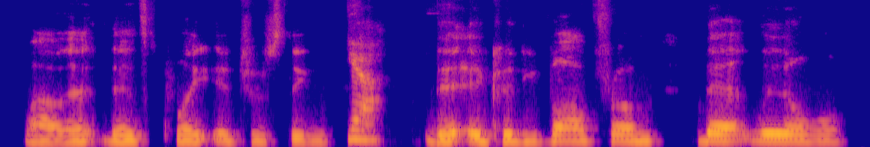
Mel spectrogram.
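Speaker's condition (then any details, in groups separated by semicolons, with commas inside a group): Cerebral palsy; present from birth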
